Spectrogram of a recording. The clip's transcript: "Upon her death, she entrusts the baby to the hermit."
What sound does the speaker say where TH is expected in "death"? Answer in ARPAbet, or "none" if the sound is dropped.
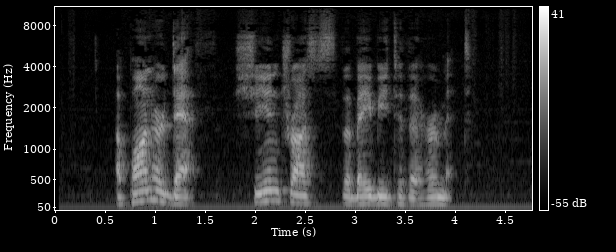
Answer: TH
